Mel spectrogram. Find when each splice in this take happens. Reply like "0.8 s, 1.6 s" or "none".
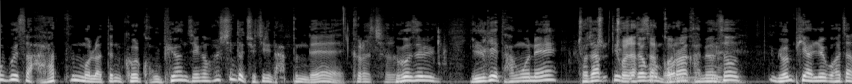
1.4 s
